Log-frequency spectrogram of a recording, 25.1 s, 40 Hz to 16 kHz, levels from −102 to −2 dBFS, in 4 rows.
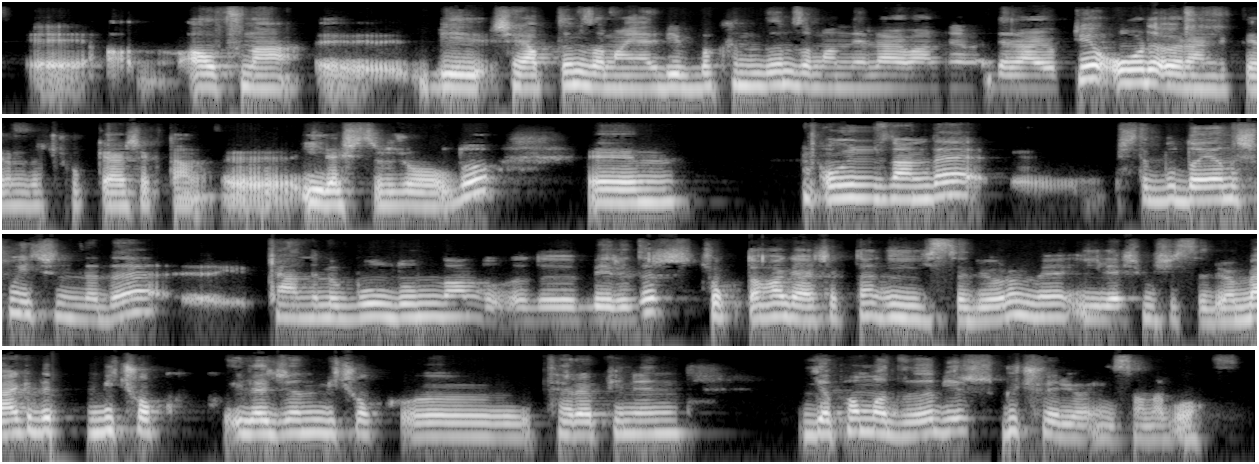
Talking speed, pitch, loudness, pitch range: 125 wpm, 185 Hz, -20 LUFS, 165-210 Hz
